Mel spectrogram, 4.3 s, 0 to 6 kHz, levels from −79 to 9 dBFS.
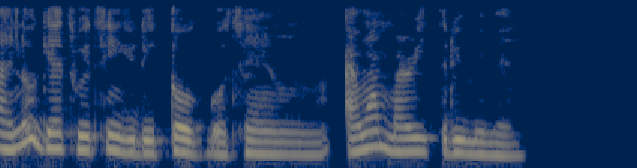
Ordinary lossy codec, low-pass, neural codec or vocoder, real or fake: Opus, 64 kbps; 5.4 kHz; none; real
